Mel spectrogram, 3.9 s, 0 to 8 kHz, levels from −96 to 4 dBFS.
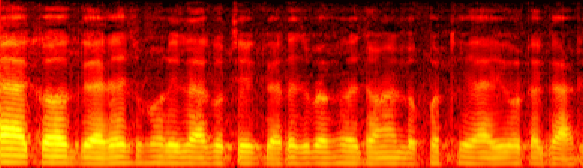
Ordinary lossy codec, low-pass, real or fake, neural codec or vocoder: none; none; fake; codec, 16 kHz, 4 kbps, FreqCodec, larger model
